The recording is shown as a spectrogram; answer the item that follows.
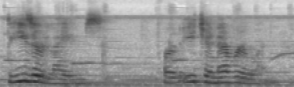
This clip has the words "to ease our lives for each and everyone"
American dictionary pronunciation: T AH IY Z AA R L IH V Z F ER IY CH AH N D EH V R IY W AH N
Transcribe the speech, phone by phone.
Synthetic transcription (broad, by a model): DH IY Z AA R L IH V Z F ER IY CH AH N EH V R IY W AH N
